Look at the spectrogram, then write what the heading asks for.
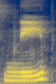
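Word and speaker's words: Kneipp: it's spelled k-n-e-i-p-p and i'm going to assume the k is silent so i think it's neap these are the mineral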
